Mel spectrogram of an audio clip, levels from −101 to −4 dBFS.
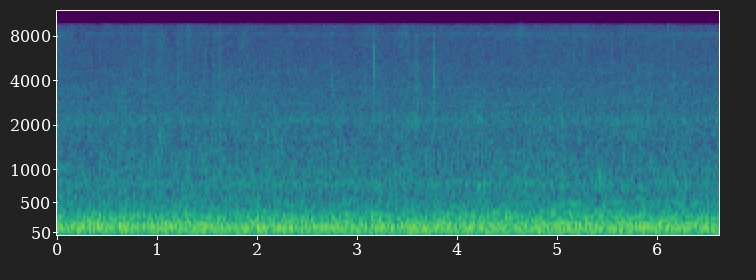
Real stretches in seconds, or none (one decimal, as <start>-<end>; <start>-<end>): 2.3-2.9; 3.8-5.0; 6.0-6.6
